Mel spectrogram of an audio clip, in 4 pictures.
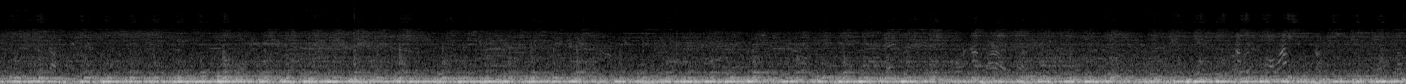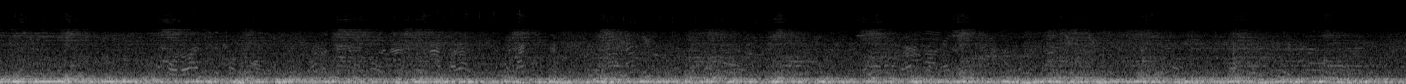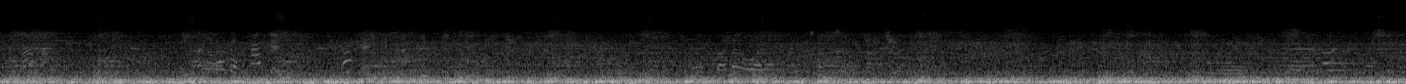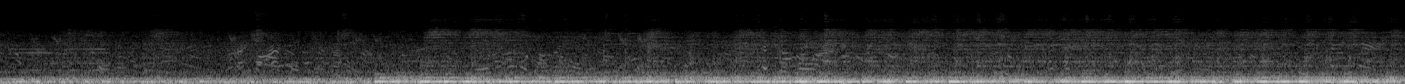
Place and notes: Qixing Park, Taipei - In the Park
Holiday in the park community festivals, Binaural recordings, Sony PCM D50 + Soundman OKM II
